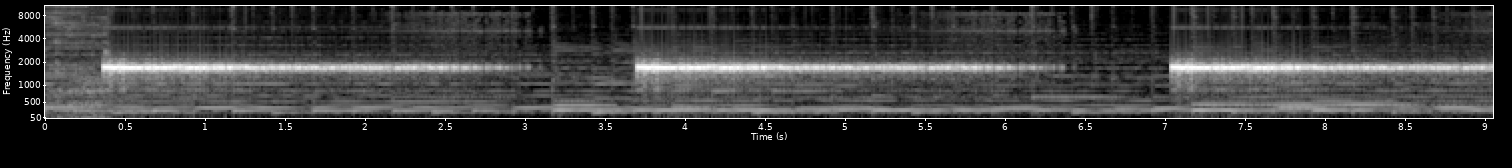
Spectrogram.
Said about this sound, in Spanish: el sonar es como una megabocina, pero muy apuntada y muy fuerte. Entonces, cuando mandas el eco del sonar directo al, casco del submarino, rebota en el casco y es como si alguien le diera un martillazo al casco.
